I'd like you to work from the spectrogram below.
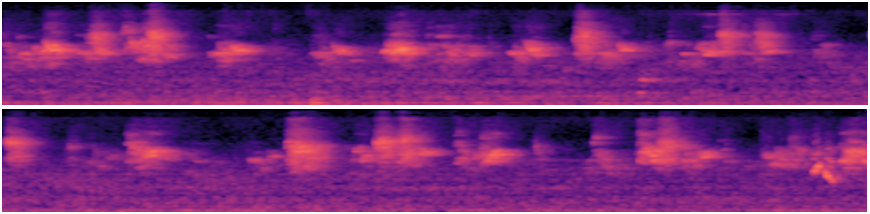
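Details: Two cockatiels chatter in quick, bright chirps, several short notes each second, while eating parsley and kale from planter pots in a window garden, over a low background rumble.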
